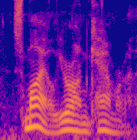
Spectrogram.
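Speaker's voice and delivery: ordinary talk, nothing marked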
